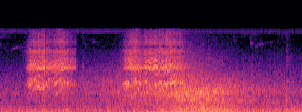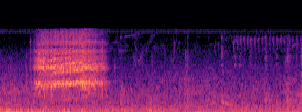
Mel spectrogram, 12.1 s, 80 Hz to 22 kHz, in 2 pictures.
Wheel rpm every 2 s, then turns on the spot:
40, 50, 0, 60, 10, 0.
none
